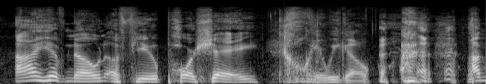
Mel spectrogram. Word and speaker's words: Porsche: I met him said Porche Porche Porche it's Austrian and that's how they pronounce that final e it's sort of like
